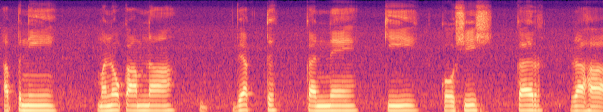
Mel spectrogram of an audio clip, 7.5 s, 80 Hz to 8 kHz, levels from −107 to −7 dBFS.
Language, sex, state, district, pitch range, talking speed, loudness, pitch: Hindi, male, Madhya Pradesh, Dhar, 125-135 Hz, 65 wpm, -14 LUFS, 130 Hz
